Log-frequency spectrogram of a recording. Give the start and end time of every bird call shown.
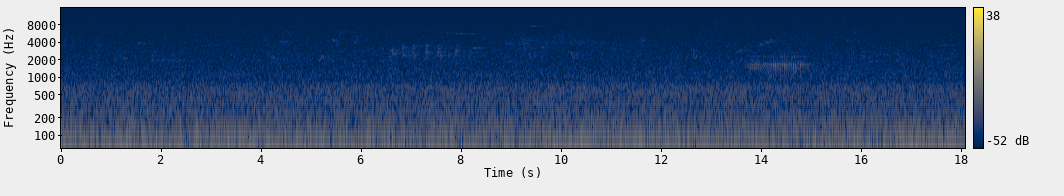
6.5s-8.6s: Great Crested Flycatcher (Myiarchus crinitus)
9.0s-10.8s: Gray Catbird (Dumetella carolinensis)
13.6s-15.1s: unidentified bird

